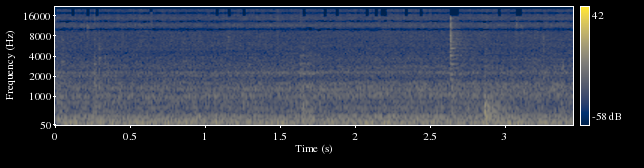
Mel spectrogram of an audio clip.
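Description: Garlic frying in coconut oil in a pan gives a steady, even sizzle throughout, with faint ticks and light scrapes over the constant hiss.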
